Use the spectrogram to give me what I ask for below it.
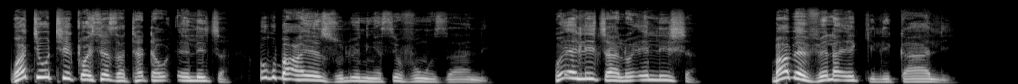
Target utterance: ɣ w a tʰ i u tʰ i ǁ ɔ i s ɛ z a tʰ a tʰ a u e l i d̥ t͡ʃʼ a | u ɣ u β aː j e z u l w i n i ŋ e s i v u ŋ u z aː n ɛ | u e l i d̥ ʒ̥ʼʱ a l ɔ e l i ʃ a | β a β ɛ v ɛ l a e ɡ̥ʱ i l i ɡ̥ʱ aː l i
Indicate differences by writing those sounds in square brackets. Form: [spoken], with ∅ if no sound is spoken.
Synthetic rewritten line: ɣ w a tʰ i u tʰ i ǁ ɔ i s ɛ z a tʰ a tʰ a u e l i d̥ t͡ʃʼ a | u ɣ u β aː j e z u l w i n i ŋ e s i v u ŋ u z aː n ɛ | u e l i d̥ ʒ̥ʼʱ a l ɔ e l i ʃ a | β a β ɛ v ɛ l a e ɡ̥ʱ i l i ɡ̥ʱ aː l i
